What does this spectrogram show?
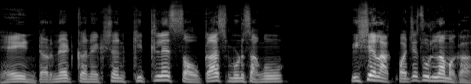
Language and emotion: Goan Konkani, angry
